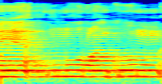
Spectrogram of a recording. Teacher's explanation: یأمرکم میں حمزہ ساکن جھٹکے سے ادا کیا جائے گا. میم کو معروف طریقے سے جلدی پڑھیں گے، را کو پر پڑھیں گے لیکن جلدی پڑھیں گے.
